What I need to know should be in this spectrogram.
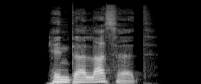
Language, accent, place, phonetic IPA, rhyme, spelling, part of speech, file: German, Germany, Berlin, [ˌhɪntɐˈlasət], -asət, hinterlasset, verb, De-hinterlasset.ogg
- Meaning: second-person plural subjunctive I of hinterlassen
